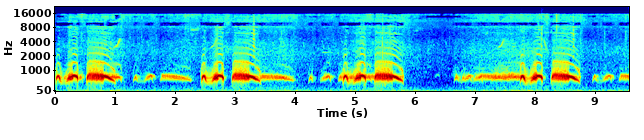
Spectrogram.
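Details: Cooing spotted dove on a lure recording: four low, hollow phrases. Each has soft lead-in notes, then two abrupt hoots and a full, descending coo, with quiet notes in the gaps between them.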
